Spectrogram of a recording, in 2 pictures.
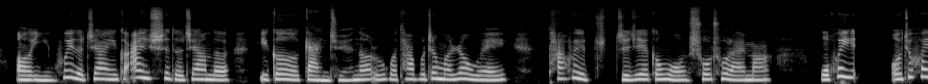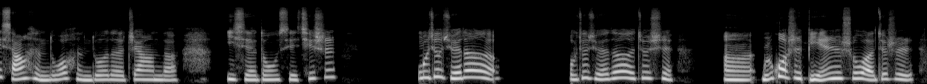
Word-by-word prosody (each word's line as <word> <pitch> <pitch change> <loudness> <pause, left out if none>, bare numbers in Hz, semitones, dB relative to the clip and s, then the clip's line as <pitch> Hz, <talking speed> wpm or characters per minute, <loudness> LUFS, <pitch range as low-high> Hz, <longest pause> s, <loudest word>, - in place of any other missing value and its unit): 呃， 210 -1 +3
隐 195 -2 0
晦 330 - -2
的 255 - +3
这 240 +5 -4
样 250 - +1
一 230 - +1
个 230 - -3
暗 305 -3 +2
示 275 0 -1
的 220 -3 -1
这 215 - -4
样 230 -1 +2
的 205 -1 +1 0.3
一 220 - -3
个 230 -2 +1
感 200 -2 +2
觉 190 +1 -3
呢？ 220 +2 +1
如 225 0 -3
果 225 - -3
他 240 +2 -3
不 235 0 -2
这 265 +3 0
么 240 -2 +3
认 250 -2 +1
为， 205 +1 -1 0.4
他 265 -2 -5
会 255 -3 -1
直 210 - -17
直 215 -1 0
接 230 +2 0
跟 235 +1 0
我 205 -1 0
说 240 +4 -3
出 255 +1 -3
来 205 -2 0
吗？ 205 +1 -1 0.5
我 220 - +2
会 340 +5 -1 0.3
我 240 +1 -1
就 340 - -3
会 360 +1 -1
想 255 -5 +3
很 250 -8 +2
多 225 +5 0
很 230 -7 0
多 215 +1 -1
的 210 -1 -1
这 200 +3 -5
样 215 -1 +1
的 205 0 -2 0.5
一 240 - +3
些 215 -1 0
东 215 +1 0
西。 215 0 -2
其 210 +7 -4
实， 335 +3 -5 0.8
我 310 +2 +2
就 350 +2 +1
觉 275 -2 +5
得 305 -4 +2 0.7
我 230 - 0
就 300 - -1
觉 240 -4 +1
得 295 +1 +3
就 290 +2 -2
是， 275 -5 -1 0.5
呃， 210 -1 +3
如 225 +3 +3
果 355 +4 +6
是 290 -2 +3
别 215 -3 +3
人 275 +2 +5
说 275 0 0
我， 225 -5 +6
就 245 +4 -2
是， 235 -3 -1
230 Hz, 250 characters per minute, -18 LUFS, 210-270 Hz, 0.8 s, 果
